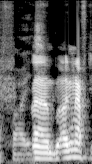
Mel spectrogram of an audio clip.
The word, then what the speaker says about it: Fiennes: Yeah, Fiennes.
